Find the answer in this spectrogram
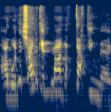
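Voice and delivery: put-on furious rant, voice high. Ranting about bringing murder to the list: mock furious ranting.

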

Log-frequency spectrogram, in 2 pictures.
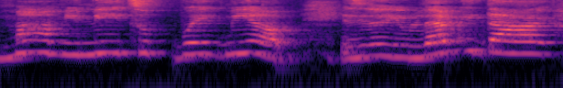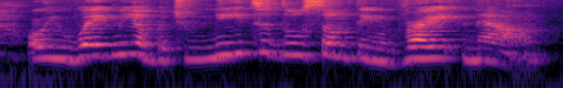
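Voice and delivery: urgent screaming cry. Retelling a dream of pleading with family at the hospital: retelling own screaming. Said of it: "I'm screaming at them".

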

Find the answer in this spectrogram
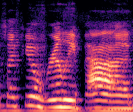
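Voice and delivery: ordinary talk, nothing marked

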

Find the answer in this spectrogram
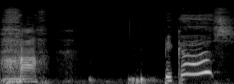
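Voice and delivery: voice cracking up very high. Speaker telling a chicken joke on the podcast, voice cracking. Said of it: "Your voice just cracked".

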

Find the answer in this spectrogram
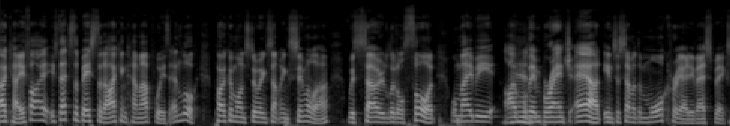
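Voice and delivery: ordinary talk

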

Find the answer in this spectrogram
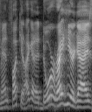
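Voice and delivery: ordinary delivery

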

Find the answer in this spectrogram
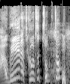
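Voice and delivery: put-on Geordie accent. Speaker teases Ben about sounding Geordie, imitating Ben's Geordie accent. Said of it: "That's my Geordie impression".

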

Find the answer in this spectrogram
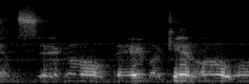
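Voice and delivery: slow, whiny, self-pitying, sick-sounding moan. Acting out someone complaining of being sick: mock pity-party whining. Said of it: "you get all this pity party".

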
